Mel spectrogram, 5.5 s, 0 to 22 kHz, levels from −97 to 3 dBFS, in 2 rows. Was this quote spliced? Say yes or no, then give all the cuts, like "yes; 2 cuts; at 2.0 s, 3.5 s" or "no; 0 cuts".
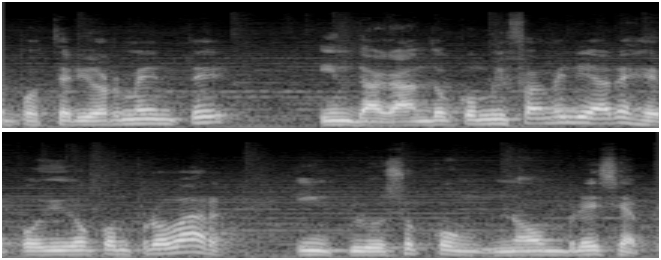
no; 0 cuts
